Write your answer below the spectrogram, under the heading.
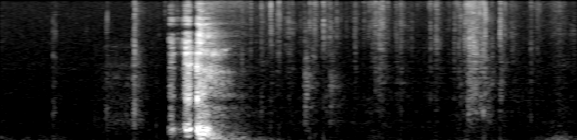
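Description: Foil wrapper of a Topps Chrome baseball card pack being torn open and crinkled by hand. The loudest tear comes about two seconds in, followed by softer crinkling.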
